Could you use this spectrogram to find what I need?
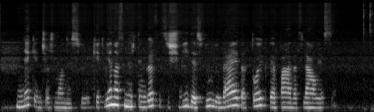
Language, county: Lithuanian, Vilnius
